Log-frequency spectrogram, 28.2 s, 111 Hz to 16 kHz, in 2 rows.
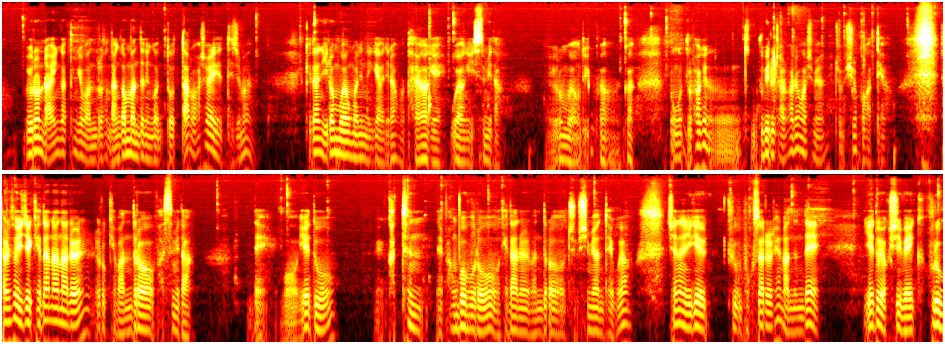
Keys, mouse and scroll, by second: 11.5 Delete, 12.5 shift+middle click, 14.4 shift+middle click.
